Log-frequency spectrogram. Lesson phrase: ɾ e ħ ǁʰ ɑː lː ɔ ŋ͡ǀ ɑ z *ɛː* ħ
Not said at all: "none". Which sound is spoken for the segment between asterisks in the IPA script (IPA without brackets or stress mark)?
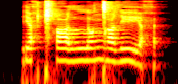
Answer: eː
